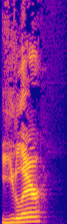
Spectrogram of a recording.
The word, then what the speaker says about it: Helaire: I believe that's pronounced Elaire. – What did I say? – Helaire. – No H. – Oh, okay. C-E-H. Clyde Edwards-Helaire. – It's basically like C-E-E, honestly.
